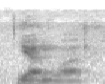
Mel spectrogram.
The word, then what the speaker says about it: Januar: तो सबसे पहले आता है हमारा यानुआर।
